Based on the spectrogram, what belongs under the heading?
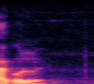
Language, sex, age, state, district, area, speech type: Assamese, male, 60+, Assam, Charaideo, urban, read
